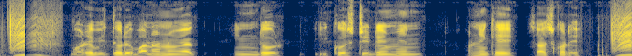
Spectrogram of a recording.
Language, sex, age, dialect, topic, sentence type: Bengali, male, 18-24, Northern/Varendri, agriculture, statement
